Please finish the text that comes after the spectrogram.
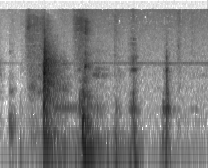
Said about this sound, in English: What are you doing? I'm cleaning those two dishes so then I have space because here I want a space here.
